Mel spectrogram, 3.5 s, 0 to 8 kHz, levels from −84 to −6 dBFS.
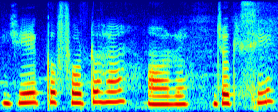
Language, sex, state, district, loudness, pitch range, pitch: Hindi, female, Bihar, Patna, -15 LUFS, 230-275 Hz, 250 Hz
